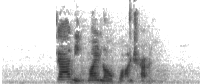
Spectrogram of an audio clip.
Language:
Cantonese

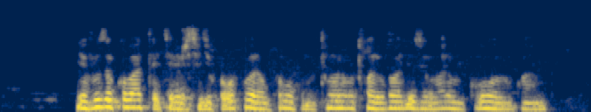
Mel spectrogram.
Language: Kinyarwanda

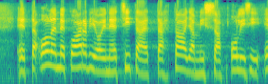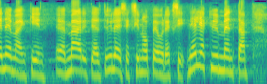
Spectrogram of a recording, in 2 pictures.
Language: Finnish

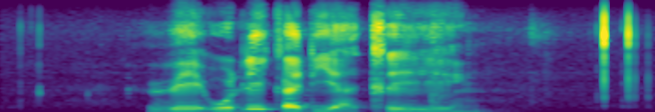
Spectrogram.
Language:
Northern Sotho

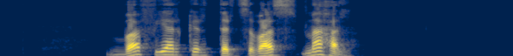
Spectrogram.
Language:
Wakhi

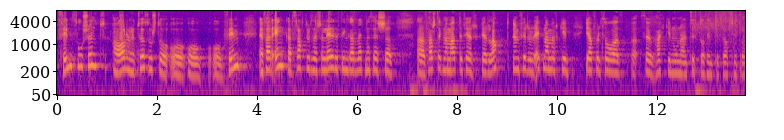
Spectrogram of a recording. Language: Icelandic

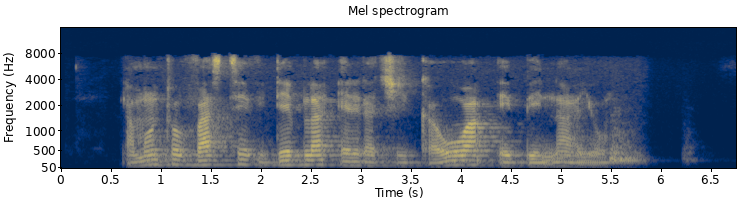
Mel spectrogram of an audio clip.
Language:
Esperanto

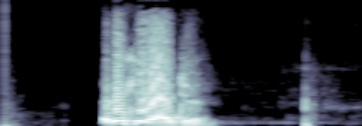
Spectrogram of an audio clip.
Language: Kabyle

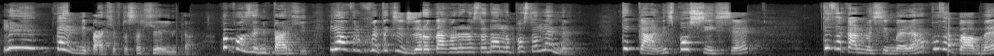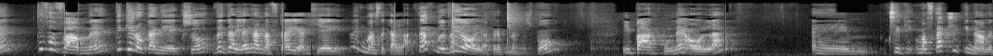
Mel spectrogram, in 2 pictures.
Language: Greek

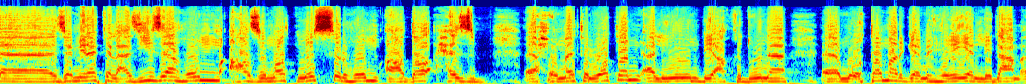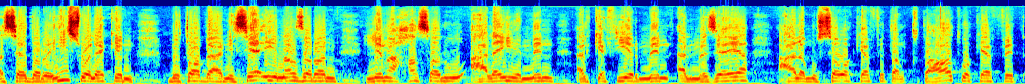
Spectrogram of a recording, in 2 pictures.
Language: Arabic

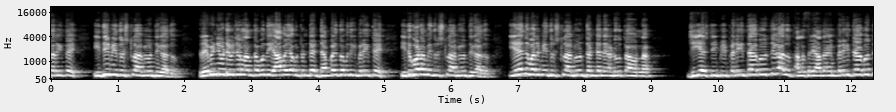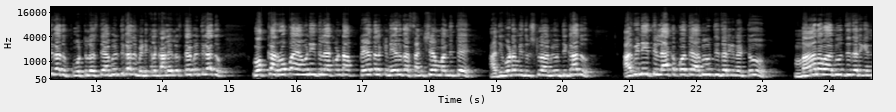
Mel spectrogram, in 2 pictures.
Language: Telugu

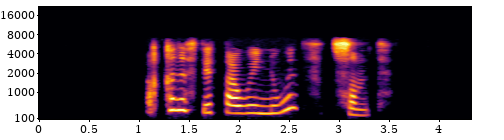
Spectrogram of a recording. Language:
Kabyle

